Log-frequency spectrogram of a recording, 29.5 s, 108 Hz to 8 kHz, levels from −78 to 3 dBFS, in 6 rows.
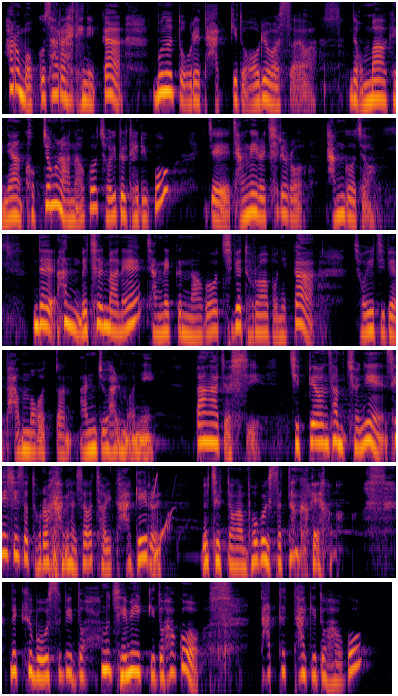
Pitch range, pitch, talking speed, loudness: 185-240 Hz, 210 Hz, 290 characters per minute, -26 LUFS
